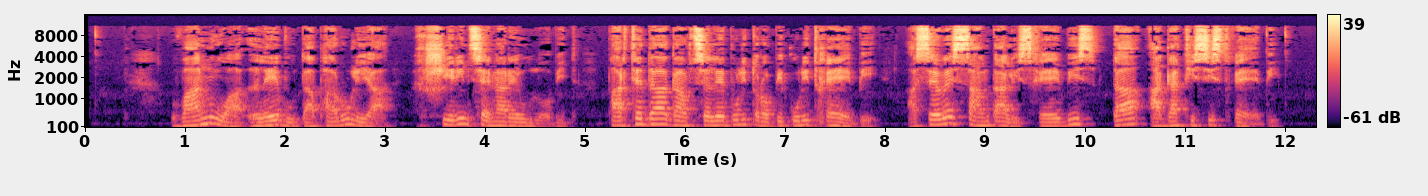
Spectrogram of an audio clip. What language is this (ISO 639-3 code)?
kat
